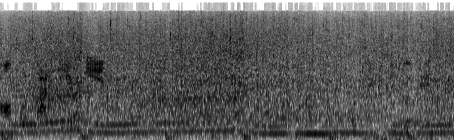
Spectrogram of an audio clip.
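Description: A race car engine on an on-board lap at SUGO circuit drones loud and steady, its pitch rising and dropping through shifts, while a commentator talks over it.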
